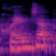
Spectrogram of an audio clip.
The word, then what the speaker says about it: cuenta: The bill, la cuenta, put a W above the UE.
